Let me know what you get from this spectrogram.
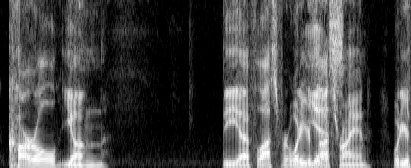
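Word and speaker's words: Carl Jung: I I just I think the joke here though is that young is pretty easy to pronounce because it's spelled phonetically whereas Carl Young is not spelled phonetically.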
